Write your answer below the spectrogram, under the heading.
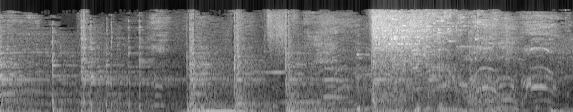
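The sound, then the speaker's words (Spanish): A vase smashed by the bridesmaid at a wedding: a heavy thud, then a loud, bright shattering crash that scatters into lighter tinkling fragments. “Hay que romper el jarrón. La dama de honor lo rompe. Simboliza la felicidad para el novio y la novia. Dale fuerte.”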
